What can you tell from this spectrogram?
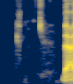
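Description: A short, stifled cough or throat clearing bursts out near the end after a couple of faint mouth clicks, fairly loud, cut off abruptly.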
